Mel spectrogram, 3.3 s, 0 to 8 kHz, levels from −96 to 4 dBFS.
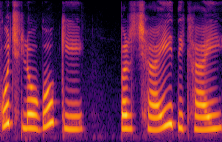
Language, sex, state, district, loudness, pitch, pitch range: Hindi, female, Himachal Pradesh, Shimla, -15 LUFS, 290 Hz, 280-320 Hz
